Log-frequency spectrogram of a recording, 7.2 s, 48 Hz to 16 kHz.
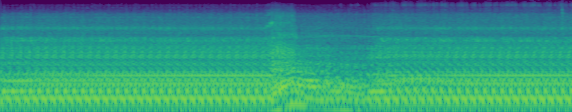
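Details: Detroit 12V71 V12 two-stroke diesel in a 1975 Peterbilt 359 idles with a steady but lopsided beat; entire right bank exhaust stone cold, as if only one bank is firing; owner suspects plugged exhaust, later checks fuel pressure; cause unconfirmed.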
